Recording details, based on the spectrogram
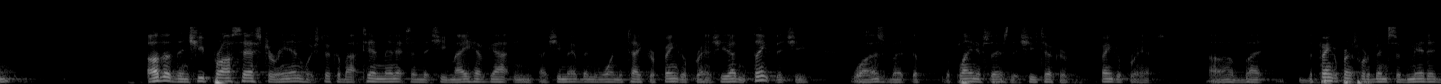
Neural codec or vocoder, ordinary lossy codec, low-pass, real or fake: none; MP3, 24 kbps; 7.2 kHz; real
